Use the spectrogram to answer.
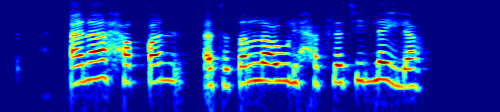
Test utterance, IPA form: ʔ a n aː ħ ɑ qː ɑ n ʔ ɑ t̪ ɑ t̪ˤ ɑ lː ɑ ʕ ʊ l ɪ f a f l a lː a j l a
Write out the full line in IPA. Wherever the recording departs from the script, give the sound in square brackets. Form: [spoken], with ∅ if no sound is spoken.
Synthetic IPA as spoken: ʔ a n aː ħ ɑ qː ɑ n ʔ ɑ t̪ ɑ t̪ˤ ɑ lː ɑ ʕ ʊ l ɪ [ħ] a f l a lː a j l a

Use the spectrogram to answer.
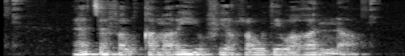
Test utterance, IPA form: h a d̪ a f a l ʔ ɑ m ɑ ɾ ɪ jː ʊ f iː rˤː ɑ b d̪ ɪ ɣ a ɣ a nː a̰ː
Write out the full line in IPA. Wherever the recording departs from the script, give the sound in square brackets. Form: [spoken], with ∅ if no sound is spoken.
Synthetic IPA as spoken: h a [t̪] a f a l [q] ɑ m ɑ ɾ ɪ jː ʊ f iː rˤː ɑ [w] d̪ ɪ [w] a ɣ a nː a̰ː

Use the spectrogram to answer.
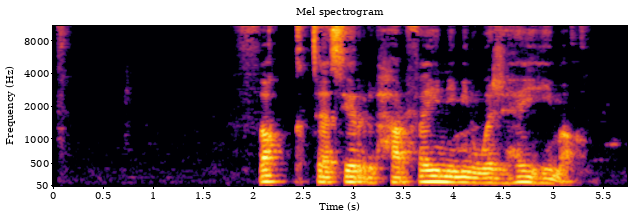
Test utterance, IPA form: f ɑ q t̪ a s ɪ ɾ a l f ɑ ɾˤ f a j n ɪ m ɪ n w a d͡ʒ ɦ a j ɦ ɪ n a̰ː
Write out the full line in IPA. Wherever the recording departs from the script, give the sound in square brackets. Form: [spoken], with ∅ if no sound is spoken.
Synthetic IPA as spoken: f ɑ q t̪ a s ɪ ɾ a l [ħ] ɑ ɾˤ f a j n ɪ m ɪ n w a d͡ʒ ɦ a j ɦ ɪ [m] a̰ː

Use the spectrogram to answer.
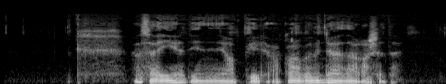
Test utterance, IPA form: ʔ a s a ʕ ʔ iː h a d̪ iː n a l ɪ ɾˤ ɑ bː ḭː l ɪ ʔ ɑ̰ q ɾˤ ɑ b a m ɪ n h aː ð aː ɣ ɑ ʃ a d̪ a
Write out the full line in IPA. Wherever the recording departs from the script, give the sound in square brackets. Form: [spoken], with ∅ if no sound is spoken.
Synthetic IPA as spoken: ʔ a s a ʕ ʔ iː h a d̪ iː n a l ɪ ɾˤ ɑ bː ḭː l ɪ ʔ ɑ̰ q ɾˤ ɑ b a m ɪ n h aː ð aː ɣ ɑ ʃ a d̪ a

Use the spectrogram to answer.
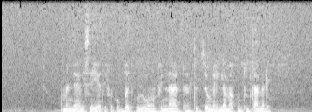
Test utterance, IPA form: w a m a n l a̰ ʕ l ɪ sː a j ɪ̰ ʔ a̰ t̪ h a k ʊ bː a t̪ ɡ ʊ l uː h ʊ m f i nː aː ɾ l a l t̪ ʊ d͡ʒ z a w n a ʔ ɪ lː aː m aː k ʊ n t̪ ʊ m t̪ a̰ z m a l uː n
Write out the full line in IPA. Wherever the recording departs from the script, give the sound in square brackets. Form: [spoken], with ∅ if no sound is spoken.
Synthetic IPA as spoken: w a m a n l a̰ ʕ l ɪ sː a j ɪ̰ ʔ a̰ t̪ [f] a k ʊ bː a t̪ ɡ ʊ l uː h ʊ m f i nː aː ɾ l a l t̪ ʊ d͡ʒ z a w n a ʔ ɪ lː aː m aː k ʊ n t̪ ʊ m t̪ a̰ [ʕ] m a l uː n

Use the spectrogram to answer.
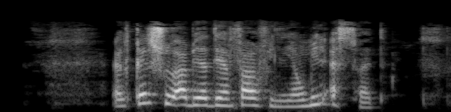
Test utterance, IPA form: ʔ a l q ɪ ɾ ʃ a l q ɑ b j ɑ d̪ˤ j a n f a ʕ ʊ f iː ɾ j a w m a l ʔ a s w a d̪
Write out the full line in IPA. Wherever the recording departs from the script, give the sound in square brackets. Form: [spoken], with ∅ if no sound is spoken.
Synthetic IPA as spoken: ʔ a l q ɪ ɾ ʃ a l [ʔ] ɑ b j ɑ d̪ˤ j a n f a ʕ ʊ f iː [l] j a w m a l ʔ a s w a d̪

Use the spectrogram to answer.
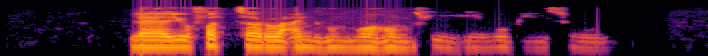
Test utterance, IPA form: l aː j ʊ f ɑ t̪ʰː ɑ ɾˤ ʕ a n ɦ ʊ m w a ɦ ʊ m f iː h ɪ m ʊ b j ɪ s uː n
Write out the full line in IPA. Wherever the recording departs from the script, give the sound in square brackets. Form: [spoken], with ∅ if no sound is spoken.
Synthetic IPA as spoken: l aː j ʊ f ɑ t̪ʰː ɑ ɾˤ ʕ a n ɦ ʊ m w a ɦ ʊ m f iː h ɪ m ʊ b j ɪ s uː n

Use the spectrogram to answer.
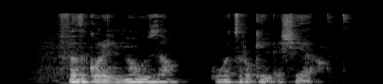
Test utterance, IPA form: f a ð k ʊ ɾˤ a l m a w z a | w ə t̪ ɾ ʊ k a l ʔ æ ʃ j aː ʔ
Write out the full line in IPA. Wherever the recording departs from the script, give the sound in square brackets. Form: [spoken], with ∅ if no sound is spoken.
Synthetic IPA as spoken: f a ð k ʊ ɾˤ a l m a w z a | w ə t̪ ɾ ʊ k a l ʔ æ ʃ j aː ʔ

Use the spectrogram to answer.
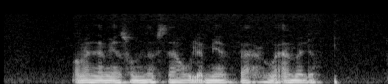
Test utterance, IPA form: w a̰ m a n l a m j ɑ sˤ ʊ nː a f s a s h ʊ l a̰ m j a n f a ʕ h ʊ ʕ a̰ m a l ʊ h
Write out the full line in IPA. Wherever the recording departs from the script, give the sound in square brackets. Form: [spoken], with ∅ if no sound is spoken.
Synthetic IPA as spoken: w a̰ m a n l a m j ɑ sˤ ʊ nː a f s a [∅] h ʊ l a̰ m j a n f a ʕ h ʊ ʕ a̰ m a l ʊ h

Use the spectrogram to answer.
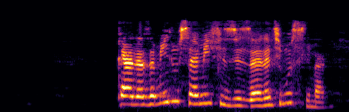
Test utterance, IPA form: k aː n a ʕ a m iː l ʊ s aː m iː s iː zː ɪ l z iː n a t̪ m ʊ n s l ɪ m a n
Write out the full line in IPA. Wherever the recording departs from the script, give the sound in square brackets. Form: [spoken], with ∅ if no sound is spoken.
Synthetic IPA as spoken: k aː n a [z] a m iː l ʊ s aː m iː [f] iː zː ɪ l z [aː] n a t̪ m ʊ [∅] s l ɪ m a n

